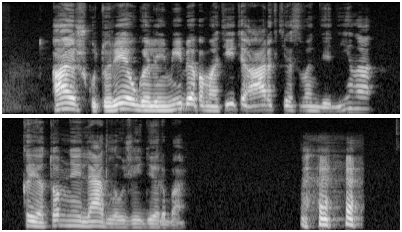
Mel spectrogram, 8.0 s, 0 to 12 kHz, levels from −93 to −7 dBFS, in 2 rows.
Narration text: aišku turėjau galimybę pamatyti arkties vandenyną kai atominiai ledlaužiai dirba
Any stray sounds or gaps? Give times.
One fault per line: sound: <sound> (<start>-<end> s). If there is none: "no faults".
sound: laugh (7.0-7.6 s)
